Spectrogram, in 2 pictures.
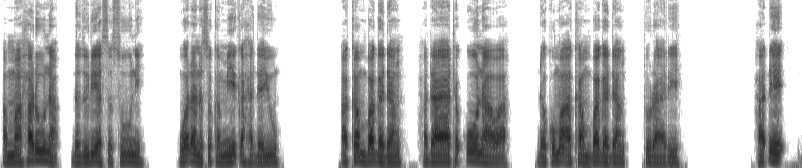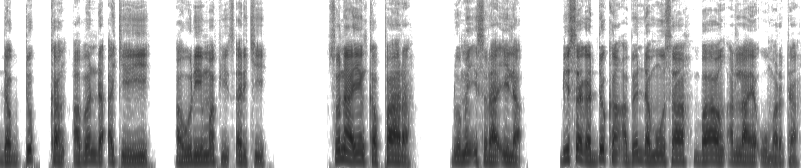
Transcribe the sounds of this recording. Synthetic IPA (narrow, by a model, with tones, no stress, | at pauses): ʔa˨mːaː˦ɦa˦ɾuː˦naː˨da˨zʊ˦ɾɪ˦jɐ˨sa˨suː˦neː˨ | wɐ˦ɗɐ˨nda˨sʊ˦ka˨miː˦kʼa˨ɦa˨da˦juː˦ | ʔa˨kɐ˦˨mbɐ˦ɡɐ˨dɐ˦ŋ | ha˨daː˦jaː˦ta˦kʷʼoː˦naː˨waː˦ | da˨kʷʊ˦ma˦ʔa˨kɐ˦˨mbɐ˦ɡɐ˨dɐ˦ntʊ˨ɽaː˨ɽeː˦ | ha˨ɗe˦ | dɐ˨kdʊ˦kːɐ˨ŋʔa˨bɪ˦nda˨ʔa˦kʲeː˨ji˦ | ʔa˨wʊ˦ɽiː˦mɐ˦ɸiː˨sʼɐ˦ɽkʲiː˦ | sʊ˦naː˨jɪ˦ŋkɐ˨ɸːaː˦ɾaː˨ | doː˨mɪ˦ŋʔɪ˨sɾaː˦ʔiː˦la˨ | bɪ˦sɐ˨ɡɐ˨dʊ˦kɐ˨ŋʔa˨bɪ˦nda˨muː˦saː˦baː˦wɐ˨ŋʔa˦lːaː˨ja˦ʔʊ˨mɐ˦rta˨ʔ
